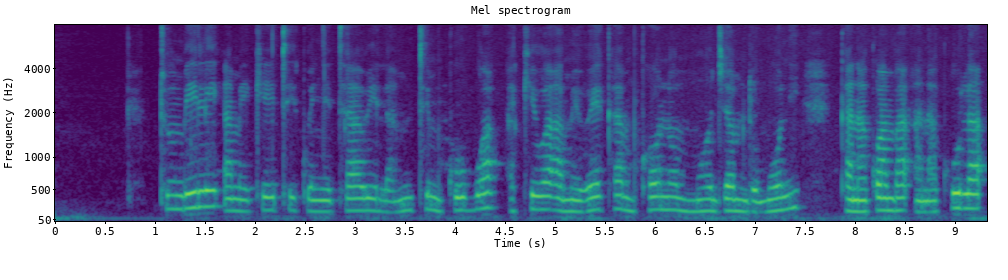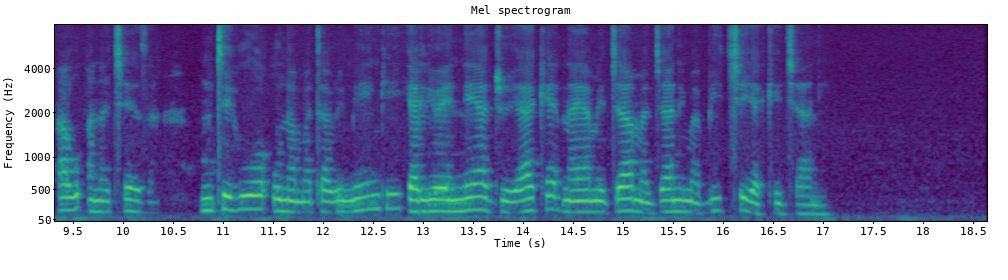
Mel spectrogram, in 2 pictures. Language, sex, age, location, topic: Swahili, female, 18-24, Mombasa, agriculture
